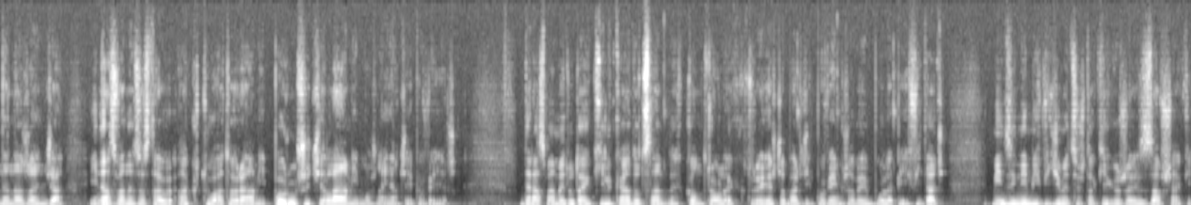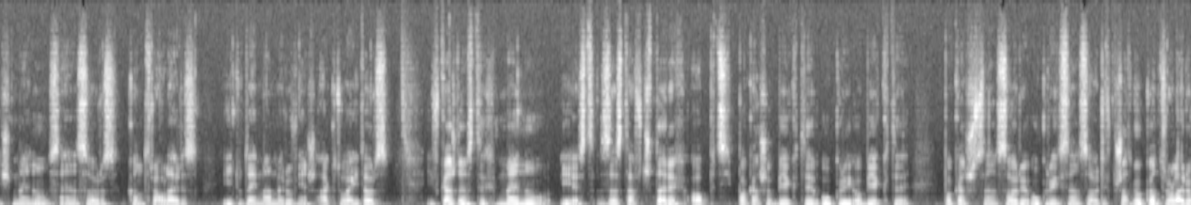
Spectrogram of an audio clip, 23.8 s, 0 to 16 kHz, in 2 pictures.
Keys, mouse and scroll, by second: 6.7-10.0 ctrl+middle drag, 11.3-18.9 drag, 13.9-18.9 middle drag, 23.1 click.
